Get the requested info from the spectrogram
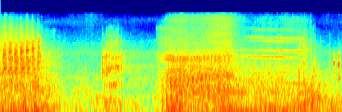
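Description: King Ghidorah's roars, as film sound effects. A roar trails off at the start, a short cry comes just after a second in, then a long, loud roar from halfway through takes on a steady, high, screeching edge near the end.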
